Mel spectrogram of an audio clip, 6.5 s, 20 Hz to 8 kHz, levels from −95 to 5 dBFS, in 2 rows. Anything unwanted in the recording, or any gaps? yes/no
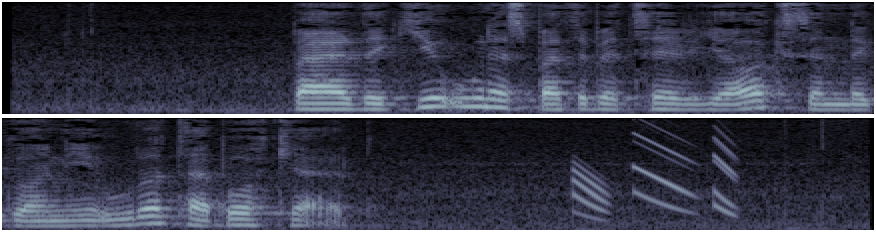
yes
